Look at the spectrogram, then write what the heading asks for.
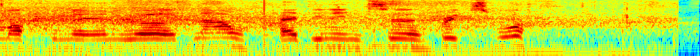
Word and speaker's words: Ruswarp: Ruswarp. It's spelt Ruswarp. But if you come from round here, then it's Ruswarp.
